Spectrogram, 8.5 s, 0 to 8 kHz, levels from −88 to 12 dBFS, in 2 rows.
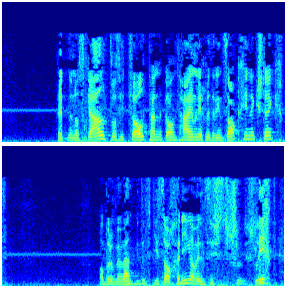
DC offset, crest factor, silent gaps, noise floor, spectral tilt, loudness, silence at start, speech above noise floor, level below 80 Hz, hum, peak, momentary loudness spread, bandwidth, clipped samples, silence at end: under 0.1%; 20 dB; none; -58 dBFS; -4.5 dB/octave; -31 LUFS; 0.8 s; 27 dB; -52 dBFS; none; -12 dBFS; 9 LU; 6.6 kHz; under 0.1%; 0 s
